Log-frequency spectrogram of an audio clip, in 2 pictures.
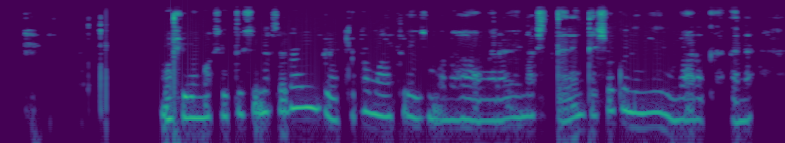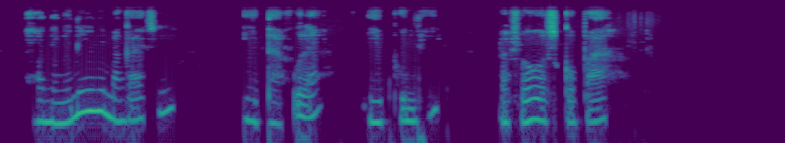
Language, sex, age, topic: Oshiwambo, female, 18-24, finance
